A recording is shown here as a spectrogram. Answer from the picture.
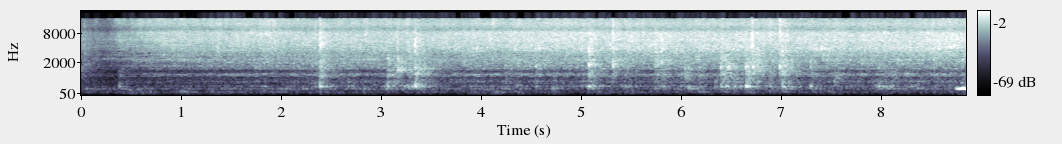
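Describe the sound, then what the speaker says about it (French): Lardons frying in hot oil in a pan while cooking Haitian rice, a steady close sizzle with scattered crackles and a few sharp pops, no voices. "Dès que l'huile est chaude, vous ajoutez votre lardon."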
